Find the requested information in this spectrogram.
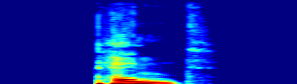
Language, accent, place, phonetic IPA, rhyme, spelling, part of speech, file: German, Germany, Berlin, [pɛnt], -ɛnt, pennt, verb, De-pennt.ogg
- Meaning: inflection of pennen: 1. second-person plural present 2. third-person singular present 3. plural imperative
